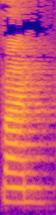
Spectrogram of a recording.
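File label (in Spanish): "fan", Spanish syllable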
